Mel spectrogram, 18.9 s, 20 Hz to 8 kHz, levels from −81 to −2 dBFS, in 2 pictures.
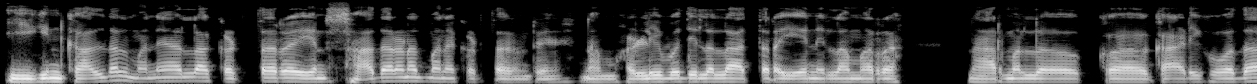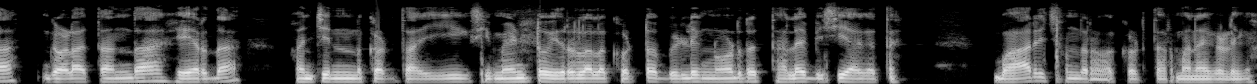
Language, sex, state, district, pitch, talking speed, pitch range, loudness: Kannada, male, Karnataka, Shimoga, 110 Hz, 120 wpm, 105-115 Hz, -16 LUFS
